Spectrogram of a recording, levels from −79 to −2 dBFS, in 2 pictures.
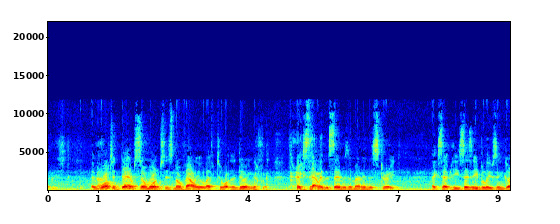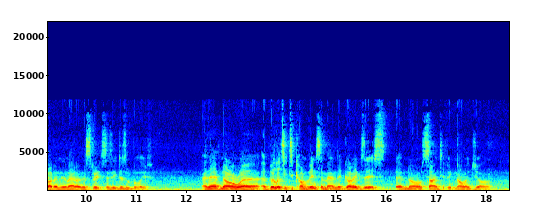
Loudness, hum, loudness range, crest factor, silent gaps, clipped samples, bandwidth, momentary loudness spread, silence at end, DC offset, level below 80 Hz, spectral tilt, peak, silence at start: -16 LUFS; none; 4 LU; 12 dB; none; under 0.1%; 12 kHz; 17 LU; 0 s; under 0.1%; -42 dBFS; -7 dB/octave; -4 dBFS; 0 s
